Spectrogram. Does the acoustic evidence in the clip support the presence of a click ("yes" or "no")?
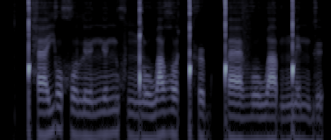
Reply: yes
